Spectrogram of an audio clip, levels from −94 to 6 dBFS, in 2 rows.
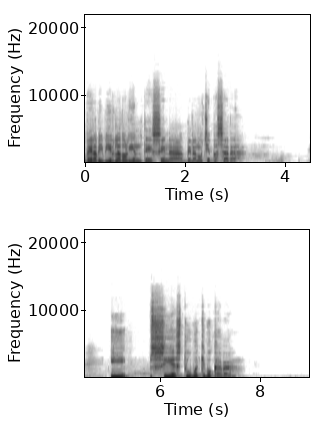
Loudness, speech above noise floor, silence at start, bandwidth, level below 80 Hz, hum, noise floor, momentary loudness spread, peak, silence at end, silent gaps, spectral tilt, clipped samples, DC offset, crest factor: -21 LUFS; 57 dB; 0 s; 12.5 kHz; -48 dBFS; none; -78 dBFS; 12 LU; -2 dBFS; 1.45 s; none; -4.5 dB/octave; under 0.1%; under 0.1%; 22 dB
